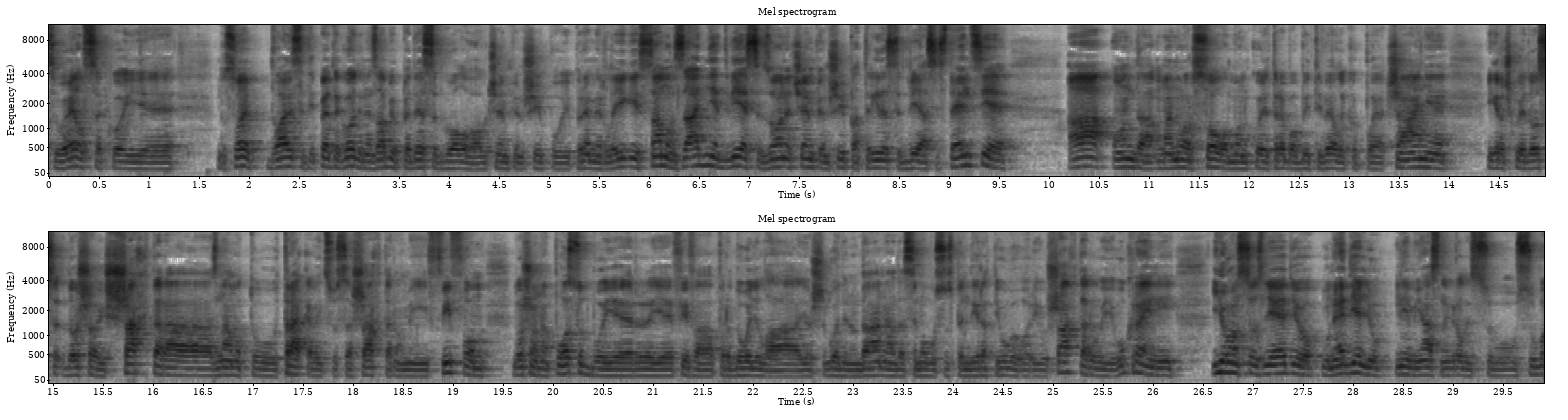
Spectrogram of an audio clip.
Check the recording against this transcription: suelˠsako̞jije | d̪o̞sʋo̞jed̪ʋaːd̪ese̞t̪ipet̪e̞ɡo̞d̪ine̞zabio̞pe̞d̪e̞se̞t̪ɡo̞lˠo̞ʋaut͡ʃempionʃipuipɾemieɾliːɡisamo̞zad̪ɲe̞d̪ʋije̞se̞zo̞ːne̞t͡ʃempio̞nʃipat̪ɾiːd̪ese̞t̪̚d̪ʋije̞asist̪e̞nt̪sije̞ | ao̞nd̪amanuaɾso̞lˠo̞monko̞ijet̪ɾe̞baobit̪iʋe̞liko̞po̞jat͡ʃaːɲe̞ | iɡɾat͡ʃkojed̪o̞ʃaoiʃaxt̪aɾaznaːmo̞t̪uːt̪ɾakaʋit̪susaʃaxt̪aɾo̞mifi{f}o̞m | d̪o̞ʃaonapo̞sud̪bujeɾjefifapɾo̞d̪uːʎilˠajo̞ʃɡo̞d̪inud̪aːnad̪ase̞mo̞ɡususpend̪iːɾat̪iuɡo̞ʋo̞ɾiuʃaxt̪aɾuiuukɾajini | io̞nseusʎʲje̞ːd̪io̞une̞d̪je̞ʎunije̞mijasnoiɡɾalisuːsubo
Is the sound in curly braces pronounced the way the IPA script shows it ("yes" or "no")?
yes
